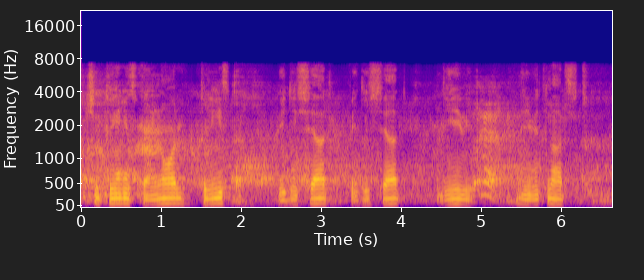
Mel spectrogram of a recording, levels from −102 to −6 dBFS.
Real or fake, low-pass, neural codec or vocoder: fake; 7.2 kHz; codec, 16 kHz, 4 kbps, X-Codec, HuBERT features, trained on LibriSpeech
